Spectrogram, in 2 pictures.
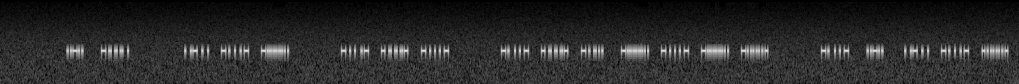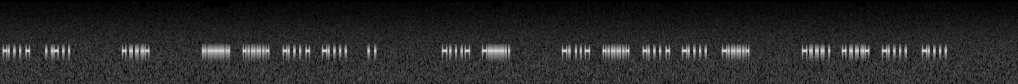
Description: Hellschreiber (Feld-Hell, 122.5 baud), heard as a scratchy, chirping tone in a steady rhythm, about 1850 Hz. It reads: IF THE MAN WAKENED WITHOUT A SOUL, HE WOULD FALL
